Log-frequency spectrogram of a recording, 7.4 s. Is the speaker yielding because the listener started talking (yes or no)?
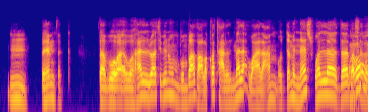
yes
